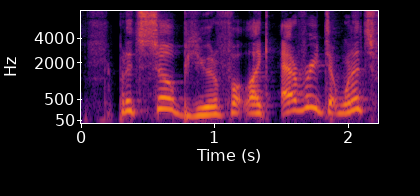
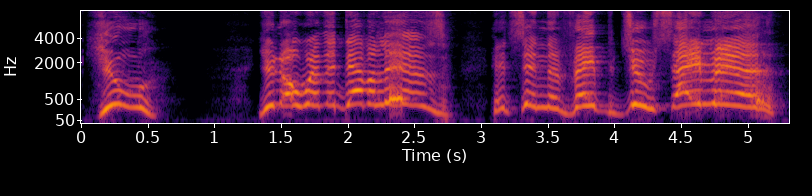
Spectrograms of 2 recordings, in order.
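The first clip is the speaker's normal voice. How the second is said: high, fired-up Southern preacher voice; hammed-up Southern preacher sermon. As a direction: preach it like a hellfire Southern pastor ending on a shouted amen. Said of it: "I got into my Southern preacher mode".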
